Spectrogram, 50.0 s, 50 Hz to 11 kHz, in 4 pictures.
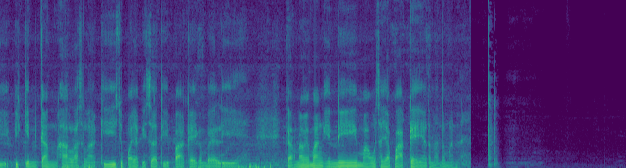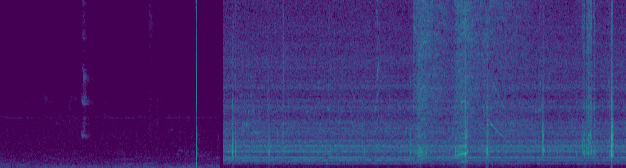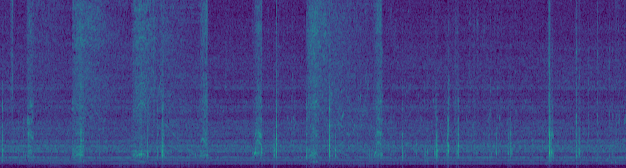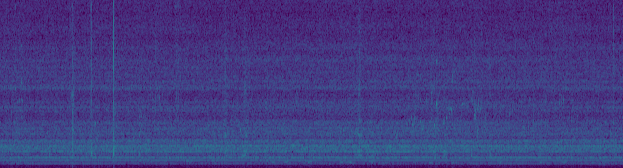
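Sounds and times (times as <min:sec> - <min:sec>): steady hum: 0:00.0 - 0:09.4, 0:17.0 - 0:50.0
cordless drill driving screws: 0:17.0 - 0:50.0.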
